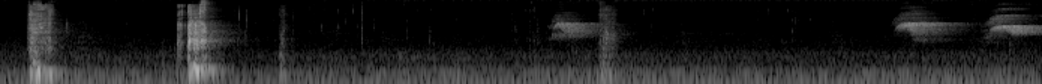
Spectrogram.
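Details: Two sharp, harsh coughs from an animal, then quieter throaty sounds, with high chirping noises in the background.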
